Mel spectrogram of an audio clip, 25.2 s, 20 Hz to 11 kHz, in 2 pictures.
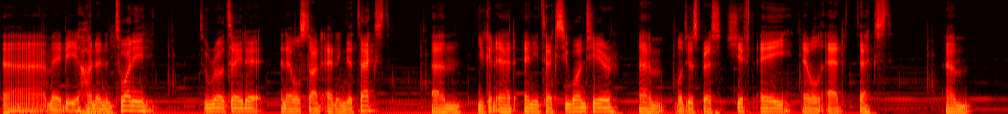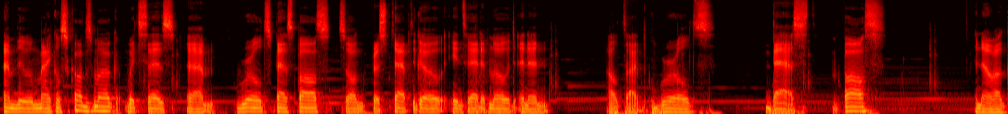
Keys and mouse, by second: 0.4-1.3 typing, 1.8 Return, 9.0 shift+a, 14.5 w, 15.6 Tab, 16.7-17.5 typing, 20.3-23.4 typing, 21.9 Return, 22.7 Return.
